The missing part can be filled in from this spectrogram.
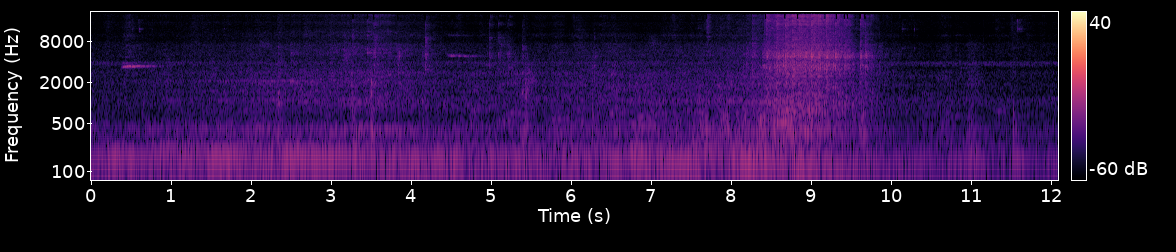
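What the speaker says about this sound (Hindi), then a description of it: "इसी तरह मैं सेम यहाँ पर भी सिलाई लगा लूँगी।" A sewing machine steadily stitches a kali plazo garment with a continuous low mechanical whir that swells slightly near the end, quiet and close.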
